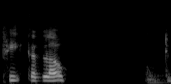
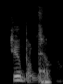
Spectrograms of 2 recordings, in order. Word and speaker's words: Tupelo: nearly the selection are you talking there until Piccolo to because I'm saying it wrong Tupelo no it's way south of Tupelo yeah it's just before you get on 82.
